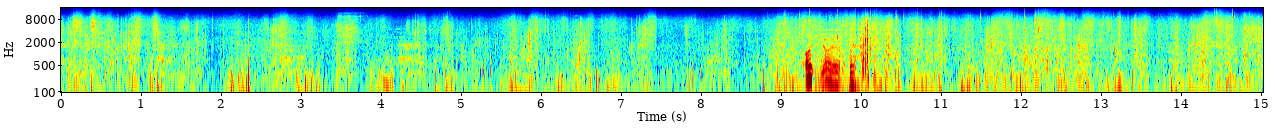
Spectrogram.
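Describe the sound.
Heavy, uneven footsteps of a person crunch and tramp steadily through rough ground in Uppland, Sweden, loud and clumsy, with the person briefly exclaiming partway through.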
